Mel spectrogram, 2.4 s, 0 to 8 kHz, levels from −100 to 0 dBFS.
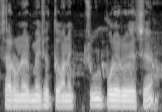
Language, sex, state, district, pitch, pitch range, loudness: Bengali, male, West Bengal, Cooch Behar, 110 Hz, 110-115 Hz, -15 LUFS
